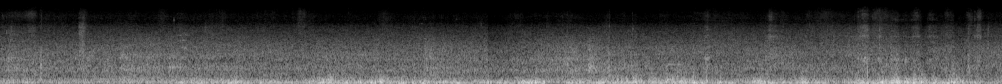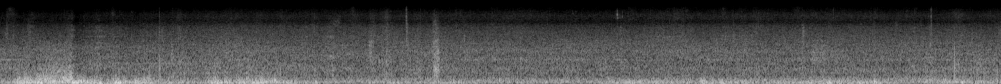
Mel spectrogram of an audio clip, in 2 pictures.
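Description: Wind buffeting the microphone: a low, uneven rumble that swells in gusts, strongest about ten seconds in.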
